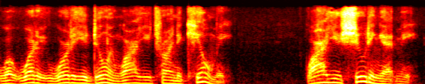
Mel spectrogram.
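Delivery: put-on pleading tone. Retelling pleading with an armed man who was shooting: retelling his own past pleading. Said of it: "I'm pleading with him more".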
